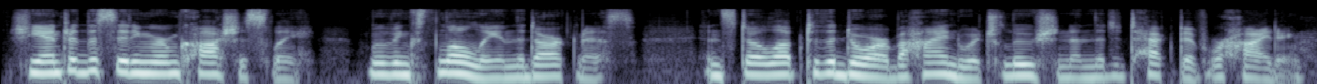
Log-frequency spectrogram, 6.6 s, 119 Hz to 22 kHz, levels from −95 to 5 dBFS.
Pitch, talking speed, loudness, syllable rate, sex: 205 Hz, 230 wpm, -17 LUFS, 7.0 syllables/s, female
